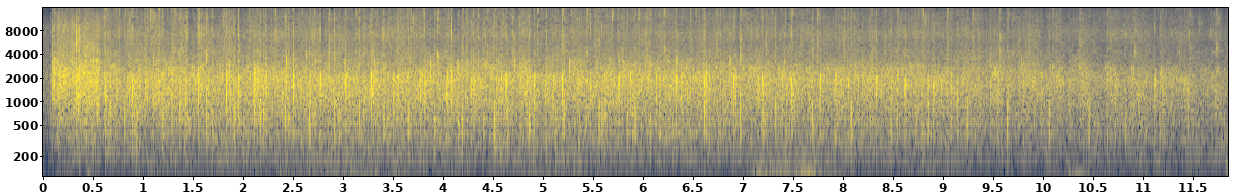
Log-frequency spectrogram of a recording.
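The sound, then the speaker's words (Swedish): Sustained audience applause, a dense steady clatter of many hands clapping at an even loudness for about twelve seconds, tapering slightly toward the end, with no talking, as speakers are handed the stage before an audience of students in Lund. “En varm applåd.”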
